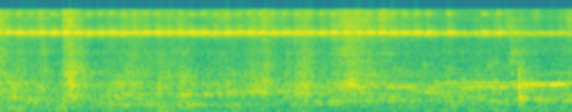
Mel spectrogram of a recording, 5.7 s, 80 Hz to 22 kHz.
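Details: Crickets raised at the Thanh Bình cricket farm, heard at 8 pm as an unbroken shrill, even trill held at one pitch throughout, over faint background murmuring and a brief knock near the end.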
